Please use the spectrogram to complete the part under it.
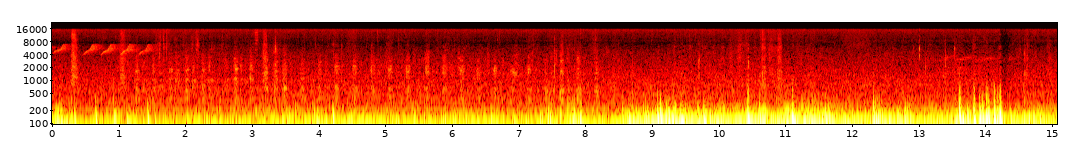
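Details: Mother dog Báo Đốm playing with her last puppy before the puppy leaves for its new owner; rapid, breathy panting at roughly three breaths per second, growing louder and rougher in the second half, with a few thin high chirps near the start.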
